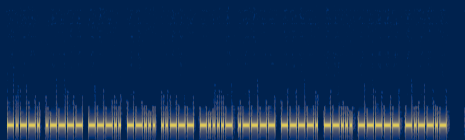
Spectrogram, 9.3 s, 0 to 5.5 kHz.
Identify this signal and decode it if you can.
Morse code, heard as a keyed tone, about 28 wpm, 600 Hz. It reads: <KN>1872-1970)
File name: CW / Practice / EnglishQuotations0128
